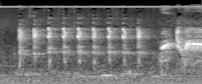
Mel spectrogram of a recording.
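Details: A pet cockatiel named Tweety, talking to two other birds and known to say "pretty tweety" and cackle, gives a quick run of nine scratchy chirps, about seven per second, then a brief high whistle.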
